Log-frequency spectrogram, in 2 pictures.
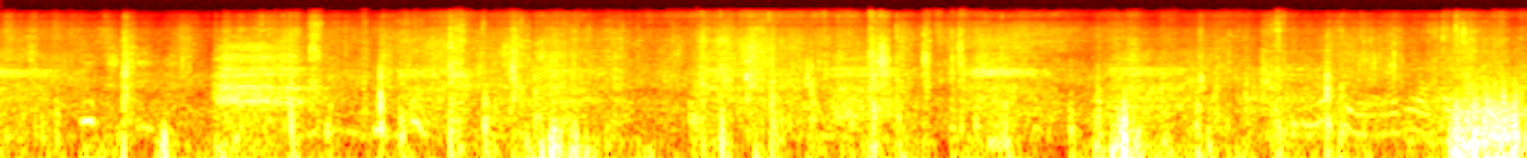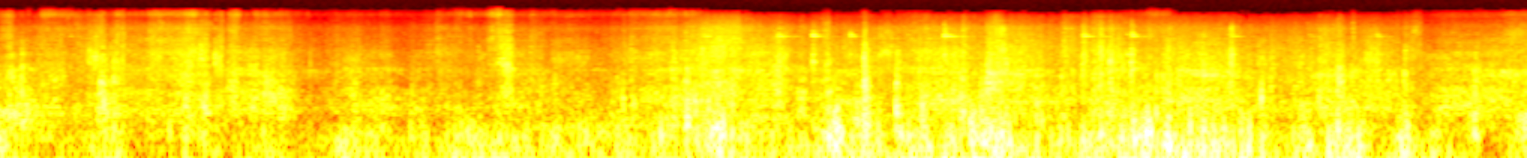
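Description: A hiker scrambling on sandstone: irregular footfalls, scuffs and knocks, with rubbing and bumping on the body-worn GoPro. The loudest bump comes about halfway through. Other hikers' voices are faintly heard.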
